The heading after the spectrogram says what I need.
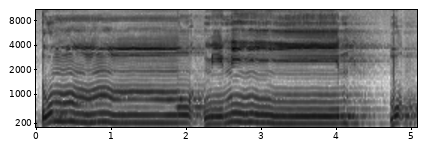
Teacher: mim sukun bertemu mim idgham mimi, kita tekan selama 3 ketuk, siap masuk ke huruf mim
